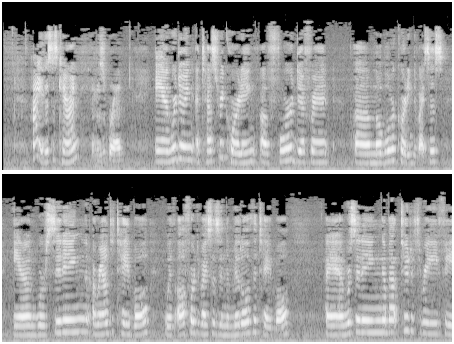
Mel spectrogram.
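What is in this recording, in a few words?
olympus external mic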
